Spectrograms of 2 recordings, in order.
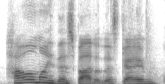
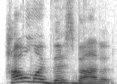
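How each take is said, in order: First: Said in the usual way. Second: Louder, exasperated repeat. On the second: Real, not acted. Streamer failing at the game, exasperated. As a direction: punch it out in frustration.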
